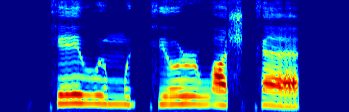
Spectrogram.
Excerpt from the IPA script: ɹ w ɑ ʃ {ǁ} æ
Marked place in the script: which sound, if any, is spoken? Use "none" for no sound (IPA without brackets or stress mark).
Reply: k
